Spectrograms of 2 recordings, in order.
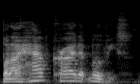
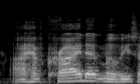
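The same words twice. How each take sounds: First: "have" pushed hard, the rest of the line lower and softer; stress on have. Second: The weight moves from "have" onto "at", said a bit firmer; stress on at. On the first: Insisting to viewers he has cried, stress on "have". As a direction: lean on "have", then let the line drop. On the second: Restating to viewers, stress on "at". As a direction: hit "at" and keep "have" light. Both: Shown as a demonstration.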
